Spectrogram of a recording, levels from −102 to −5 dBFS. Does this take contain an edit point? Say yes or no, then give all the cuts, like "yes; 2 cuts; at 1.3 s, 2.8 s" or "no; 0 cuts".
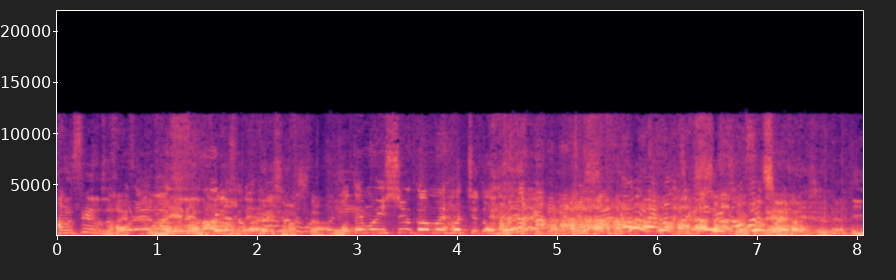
yes; 1 cut; at 3.0 s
